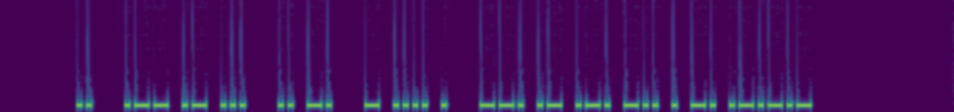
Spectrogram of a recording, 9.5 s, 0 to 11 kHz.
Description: Morse code, heard as a keyed tone, about 25 wpm, 700 Hz. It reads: I WAS IN THE GARDEN.
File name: practice / 25wpm / Sentences with 3-Word Phrases - 25wpm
